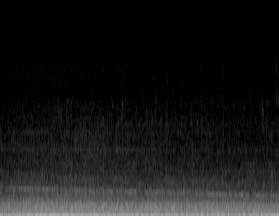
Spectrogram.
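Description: Motorcycle riding at road speed: a steady engine hum mixed with wind and road noise on the rider's own camera.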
